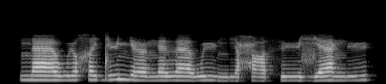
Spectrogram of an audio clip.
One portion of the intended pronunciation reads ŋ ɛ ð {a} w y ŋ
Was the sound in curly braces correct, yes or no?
no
